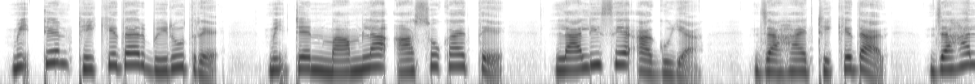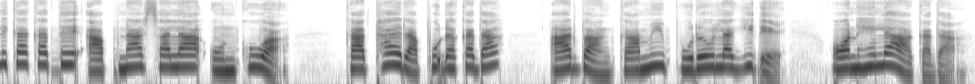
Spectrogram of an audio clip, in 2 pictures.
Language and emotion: Santali, neutral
